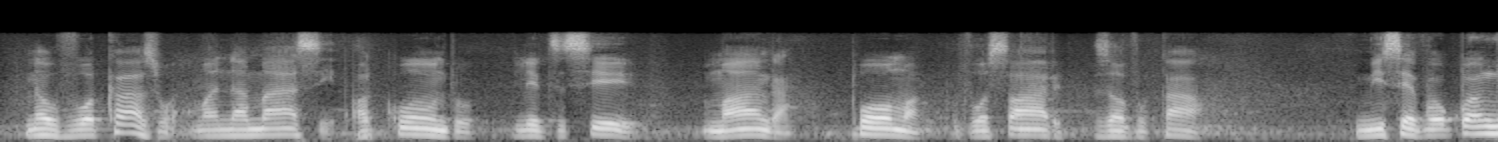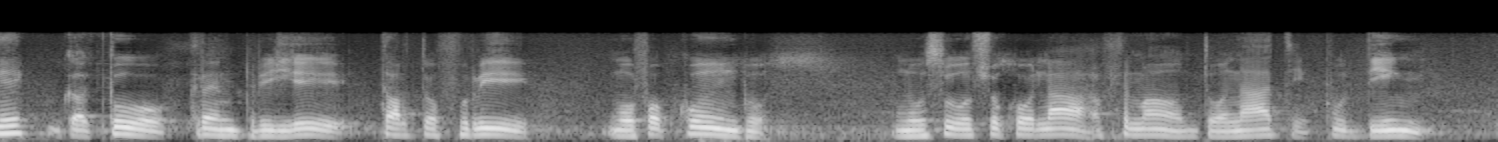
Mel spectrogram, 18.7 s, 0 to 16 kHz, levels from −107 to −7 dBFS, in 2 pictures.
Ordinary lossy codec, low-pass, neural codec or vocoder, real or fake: none; 7.2 kHz; codec, 16 kHz, 1 kbps, X-Codec, HuBERT features, trained on balanced general audio; fake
